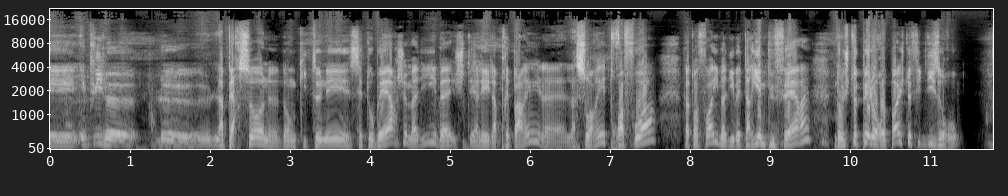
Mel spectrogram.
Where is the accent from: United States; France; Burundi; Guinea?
France; Southern France; accent: southern French; lorsque j'ouvre la bouche et que j'ai l'accent du sud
